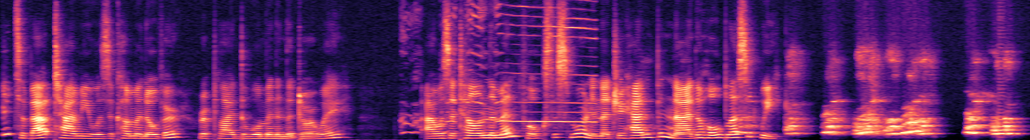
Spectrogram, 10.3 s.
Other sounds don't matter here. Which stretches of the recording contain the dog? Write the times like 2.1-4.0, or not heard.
6.3-10.2.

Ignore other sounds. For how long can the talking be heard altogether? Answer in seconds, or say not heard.
8 s.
